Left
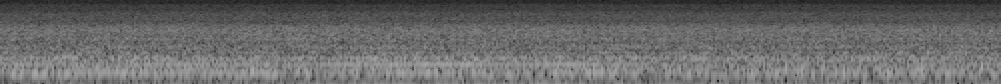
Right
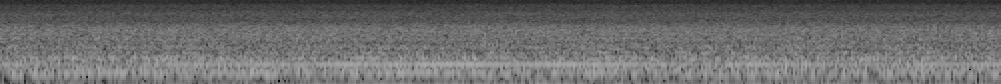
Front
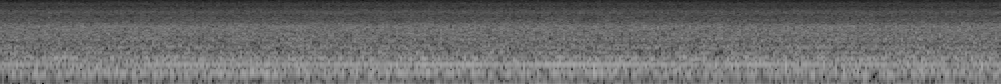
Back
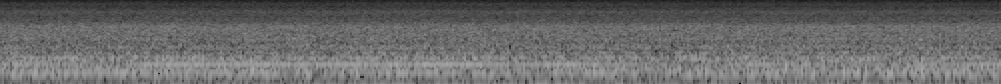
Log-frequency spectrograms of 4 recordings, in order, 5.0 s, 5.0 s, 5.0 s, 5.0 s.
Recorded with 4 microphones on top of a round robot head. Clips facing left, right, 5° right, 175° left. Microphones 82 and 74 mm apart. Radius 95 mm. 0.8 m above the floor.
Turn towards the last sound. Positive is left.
No sound to turn to.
